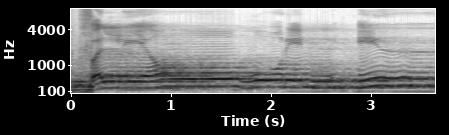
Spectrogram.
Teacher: Falyanzuril berikutnya mengucapkan nun sukun kita samarkan pada huruf sin dengan berdengung, namun berdengung di sini ringan. Falyanzuril insanu bertemu lagi dengan mim tasydid kita dengungkan.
